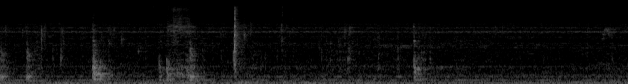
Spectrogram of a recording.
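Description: Wooden spatula stirring and turning chicken pieces in a wet sauce in a nonstick frying pan: a few soft scrapes and knocks, one sharp click about two seconds in, and a last scrape about four seconds in, then stillness.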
